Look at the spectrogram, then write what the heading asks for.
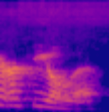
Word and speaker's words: Urquiola: so you can tell everybody name it's orola okay you know what that was kind of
